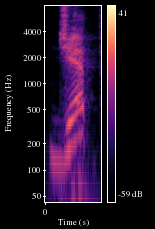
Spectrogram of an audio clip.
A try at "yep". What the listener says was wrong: pronouncing a Spanish y saying Jeep okay remember the Y in English makes an e sound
